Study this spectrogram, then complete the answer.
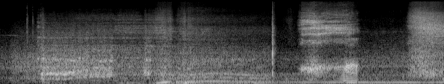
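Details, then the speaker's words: BMW Alpina B12 6.0 (E38, naturally aspirated 6-litre V12, 430 hp, off the road 13+ years, LPG-converted, unsure if on petrol or LPG): short starter crank, engine catches quickly into smooth even idle; secondary air pumps rattle up front; normal start. "that starter sound starts up really really smooth I don't know if it's running on petrol or LPG now"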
